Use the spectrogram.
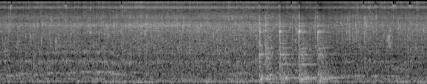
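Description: Onions sizzle and fry in hot ghee in a pan on the stove for masala bhindi, a steady dense crackle, close and fairly loud, with a few sharper spits and stirring scrapes near the end.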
